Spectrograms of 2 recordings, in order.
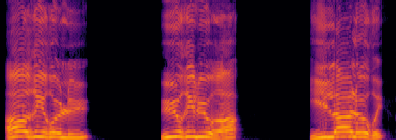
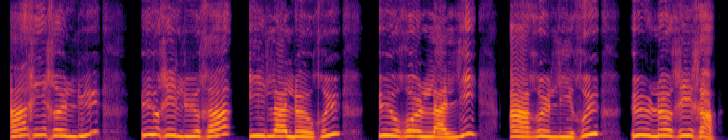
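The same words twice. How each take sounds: First: The giant intones the magic words; dim giant reciting. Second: High, loud, careful chanted spell; chanted, two kids carefully reciting magic words; children chanting. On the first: Acted. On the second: A narrator's reading. Children chant formula together.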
